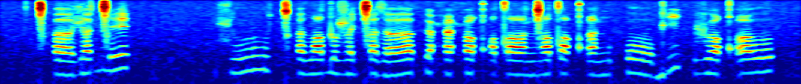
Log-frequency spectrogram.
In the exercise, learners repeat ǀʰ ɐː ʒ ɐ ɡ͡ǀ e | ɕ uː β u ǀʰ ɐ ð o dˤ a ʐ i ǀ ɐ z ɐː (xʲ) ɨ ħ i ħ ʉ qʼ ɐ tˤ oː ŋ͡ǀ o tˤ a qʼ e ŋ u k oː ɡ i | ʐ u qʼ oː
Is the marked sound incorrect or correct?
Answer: incorrect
